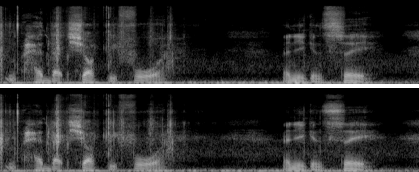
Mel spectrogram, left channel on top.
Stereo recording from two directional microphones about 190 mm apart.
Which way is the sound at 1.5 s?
Centre (ahead or behind).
